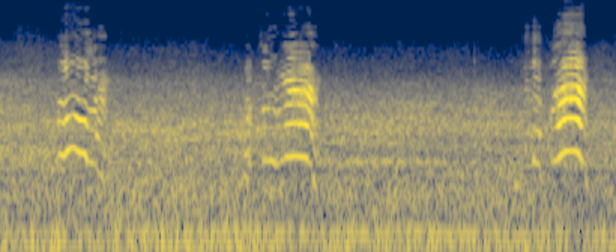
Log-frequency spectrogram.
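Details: Pet macaw kept on a home balcony, talking: three separate tonal, arched, harmonic syllables spaced about two seconds apart, with quiet background hum between them.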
